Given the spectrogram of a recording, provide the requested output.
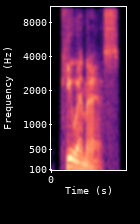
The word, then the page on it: QMS: British English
